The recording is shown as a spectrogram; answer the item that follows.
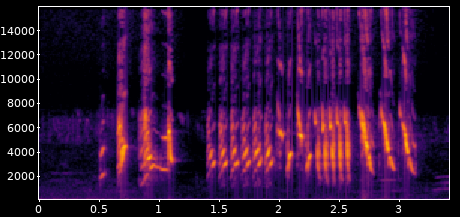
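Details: European goldfinch song meant for young birds to learn from, described as royal and error-free: a few separate high chirps, then a fast run of buzzy, twittering notes repeated in quick succession.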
